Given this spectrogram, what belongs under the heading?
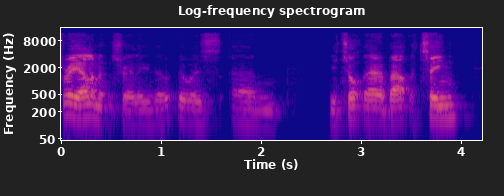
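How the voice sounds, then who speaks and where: A man with an East Midlands accent speaks at a moderate pace in a medium-pitched voice, his intonation flat and monotone. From Leicester, England. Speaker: sports club chief executive. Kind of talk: podcast interview.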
